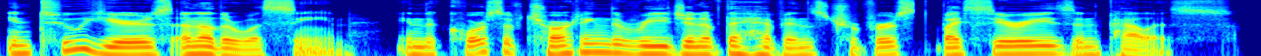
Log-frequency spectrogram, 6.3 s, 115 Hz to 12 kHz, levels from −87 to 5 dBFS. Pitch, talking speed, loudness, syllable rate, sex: 130 Hz, 200 wpm, -20 LUFS, 5.2 syllables/s, male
